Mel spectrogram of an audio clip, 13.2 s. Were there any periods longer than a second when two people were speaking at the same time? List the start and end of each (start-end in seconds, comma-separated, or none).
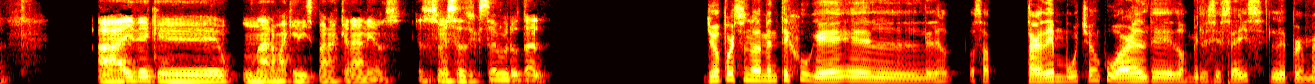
none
